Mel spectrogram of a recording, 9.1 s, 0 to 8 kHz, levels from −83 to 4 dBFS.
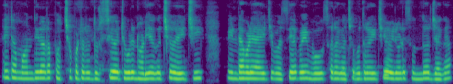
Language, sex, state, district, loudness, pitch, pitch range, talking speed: Odia, female, Odisha, Khordha, -15 LUFS, 210 Hz, 200-220 Hz, 170 wpm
